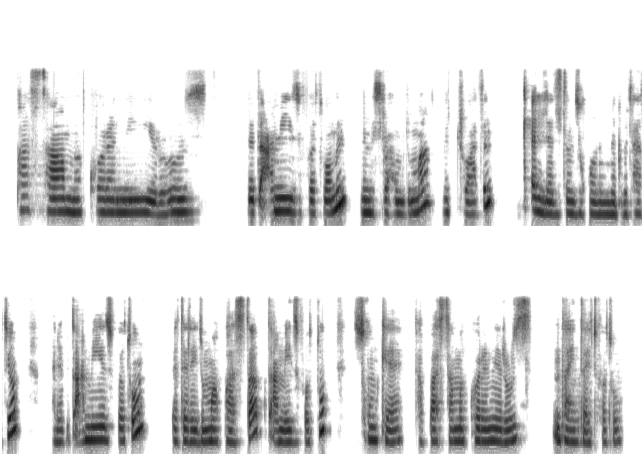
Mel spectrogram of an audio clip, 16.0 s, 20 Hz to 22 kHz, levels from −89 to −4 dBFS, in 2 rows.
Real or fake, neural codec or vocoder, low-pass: real; none; 7.2 kHz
